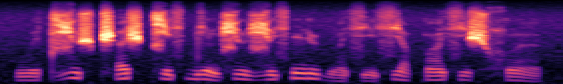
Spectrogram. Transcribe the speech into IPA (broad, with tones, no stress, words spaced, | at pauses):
wɨ˩tʑʉ˥˨ʃt͡ʃʼɐ˦˥ʃ t͡ɕe˦˥sʲdʲẽ˥˨bɕʉ˥˨ʑʉ˦˥sʲ nʉ˥˨bɐ̃˩sʲe˩ sʲe˥˨qʷɐ̃˦˥sʲe˥˨ʃχʷɐ̃˥˨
